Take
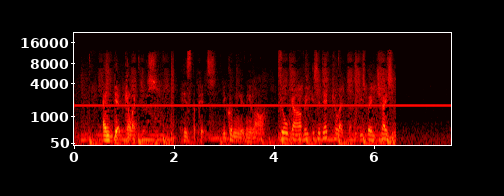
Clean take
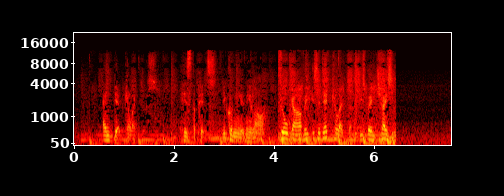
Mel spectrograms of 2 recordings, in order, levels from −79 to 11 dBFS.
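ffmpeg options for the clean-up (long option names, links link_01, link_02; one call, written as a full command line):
ffmpeg -i in.wav -af "bandreject=frequency=1700:width=30,asetnsamples=nb_out_samples=441:pad=0,asendcmd='1.99 volume volume 9.5dB',volume=0dB" out.wav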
